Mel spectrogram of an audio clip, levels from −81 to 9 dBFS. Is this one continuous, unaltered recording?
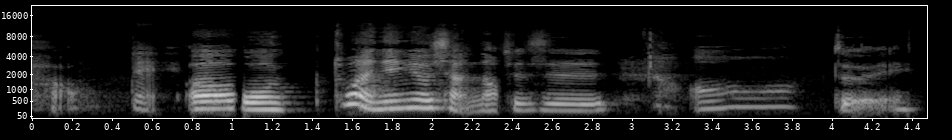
no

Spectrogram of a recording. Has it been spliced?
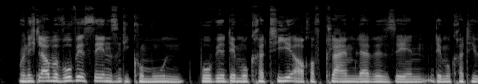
yes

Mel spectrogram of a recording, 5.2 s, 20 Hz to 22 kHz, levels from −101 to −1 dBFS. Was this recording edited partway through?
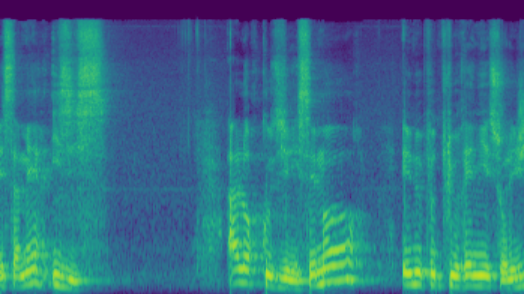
yes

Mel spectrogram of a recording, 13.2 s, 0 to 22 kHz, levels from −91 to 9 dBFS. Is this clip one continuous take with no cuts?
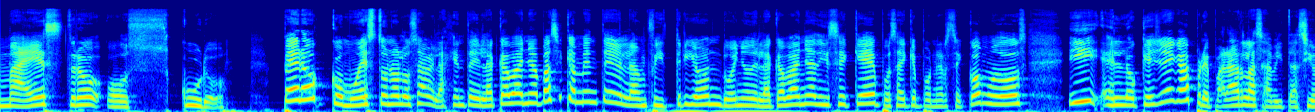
yes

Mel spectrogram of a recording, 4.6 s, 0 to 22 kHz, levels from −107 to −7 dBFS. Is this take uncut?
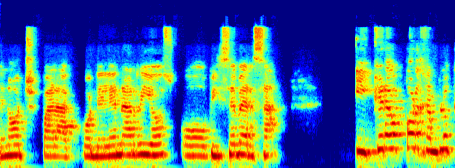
yes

